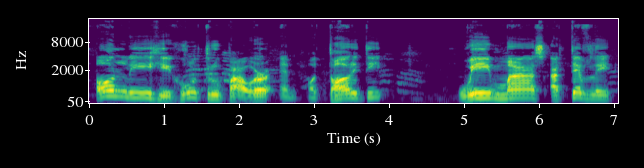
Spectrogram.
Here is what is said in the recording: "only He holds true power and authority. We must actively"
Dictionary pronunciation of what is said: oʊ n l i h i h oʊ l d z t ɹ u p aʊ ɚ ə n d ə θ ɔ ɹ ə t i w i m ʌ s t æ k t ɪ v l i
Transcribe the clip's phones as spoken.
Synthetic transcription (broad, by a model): oʊ n l i h i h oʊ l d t ɹ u p aʊ ɚ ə n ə t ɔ ɹ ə t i w i m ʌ s t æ k t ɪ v l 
